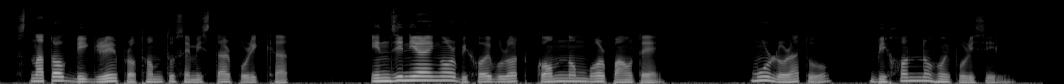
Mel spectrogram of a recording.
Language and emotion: Assamese, sad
